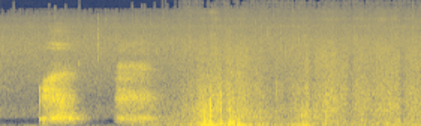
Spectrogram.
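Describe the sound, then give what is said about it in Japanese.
Steady rain falls throughout with a dense, hissing patter, and a brief muffled voice sounds over it near the start before the downpour continues alone. “雨が落ち着くまで一旦あそこの岩陰で休まないか。”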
